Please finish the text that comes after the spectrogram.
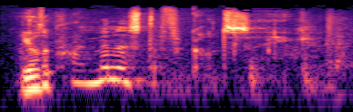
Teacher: Dropping the R is a universally southern thing, but that actually happens across classes.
